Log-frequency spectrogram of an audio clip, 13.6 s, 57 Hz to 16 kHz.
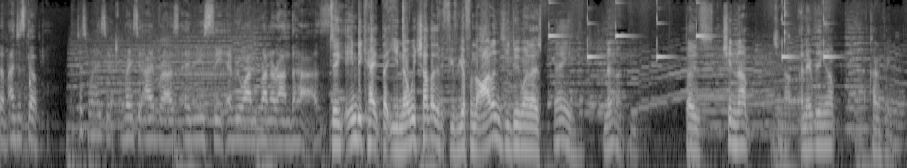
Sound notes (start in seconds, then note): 9.8 ping; 12.3 ping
